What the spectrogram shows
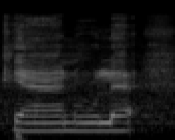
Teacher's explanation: கேஃபில் அலிஃப் மத்தா நூனில் வாவ் மத்தா 2க்குமே 2 ஹரக்கத்தளவு நீட்டம் கொடுத்து ஓதணும்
